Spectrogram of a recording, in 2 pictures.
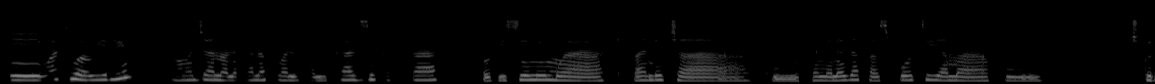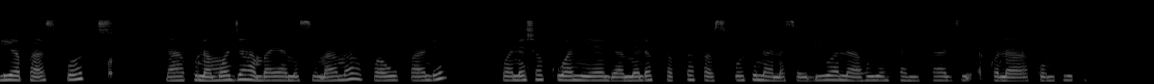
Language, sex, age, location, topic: Swahili, female, 25-35, Nakuru, government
